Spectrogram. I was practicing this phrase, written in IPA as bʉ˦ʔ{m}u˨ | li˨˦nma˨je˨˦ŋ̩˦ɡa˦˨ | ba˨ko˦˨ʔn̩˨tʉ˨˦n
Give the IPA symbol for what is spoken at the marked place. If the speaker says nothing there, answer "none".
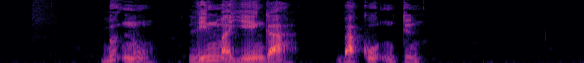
n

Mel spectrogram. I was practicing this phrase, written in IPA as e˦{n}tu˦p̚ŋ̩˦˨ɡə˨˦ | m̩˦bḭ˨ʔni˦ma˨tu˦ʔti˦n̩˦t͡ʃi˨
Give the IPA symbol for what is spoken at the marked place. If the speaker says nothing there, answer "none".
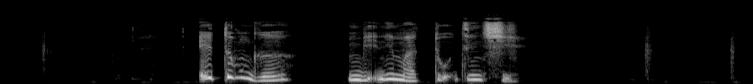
none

